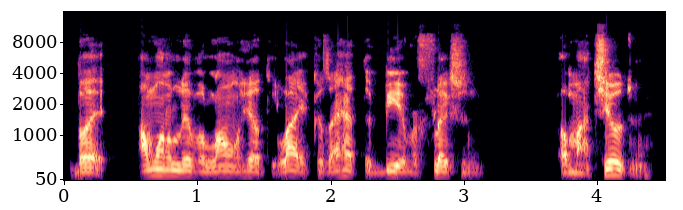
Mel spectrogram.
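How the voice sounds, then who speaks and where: A man's voice: lowish voice, steady tone, a little fast. A man, a podcast guest talking candidly and earnestly, repeating his points for emphasis. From Louisiana, US. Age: 20s. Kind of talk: candid conversational storytelling.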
